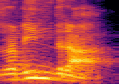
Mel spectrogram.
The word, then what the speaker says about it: Rabindranath: Look at this one, Rabindra, but we pronounce Ravindra. Ravindra. So this is a North Indian style, Rabindra. They don't have V, but in our Telugu, we pronounce Rabindranath Tagore.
